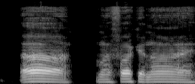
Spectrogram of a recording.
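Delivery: flat, lifeless, low-energy, dull low monotone. Imagining how Daniel would say the line, Daniel's flat dull voice. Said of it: "in that like that dull voice".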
